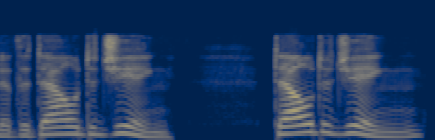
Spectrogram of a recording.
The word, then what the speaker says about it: Dao De Jing: Dao De Jing, pronounced Dao De Jing, is a short passage about what makes anything last.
